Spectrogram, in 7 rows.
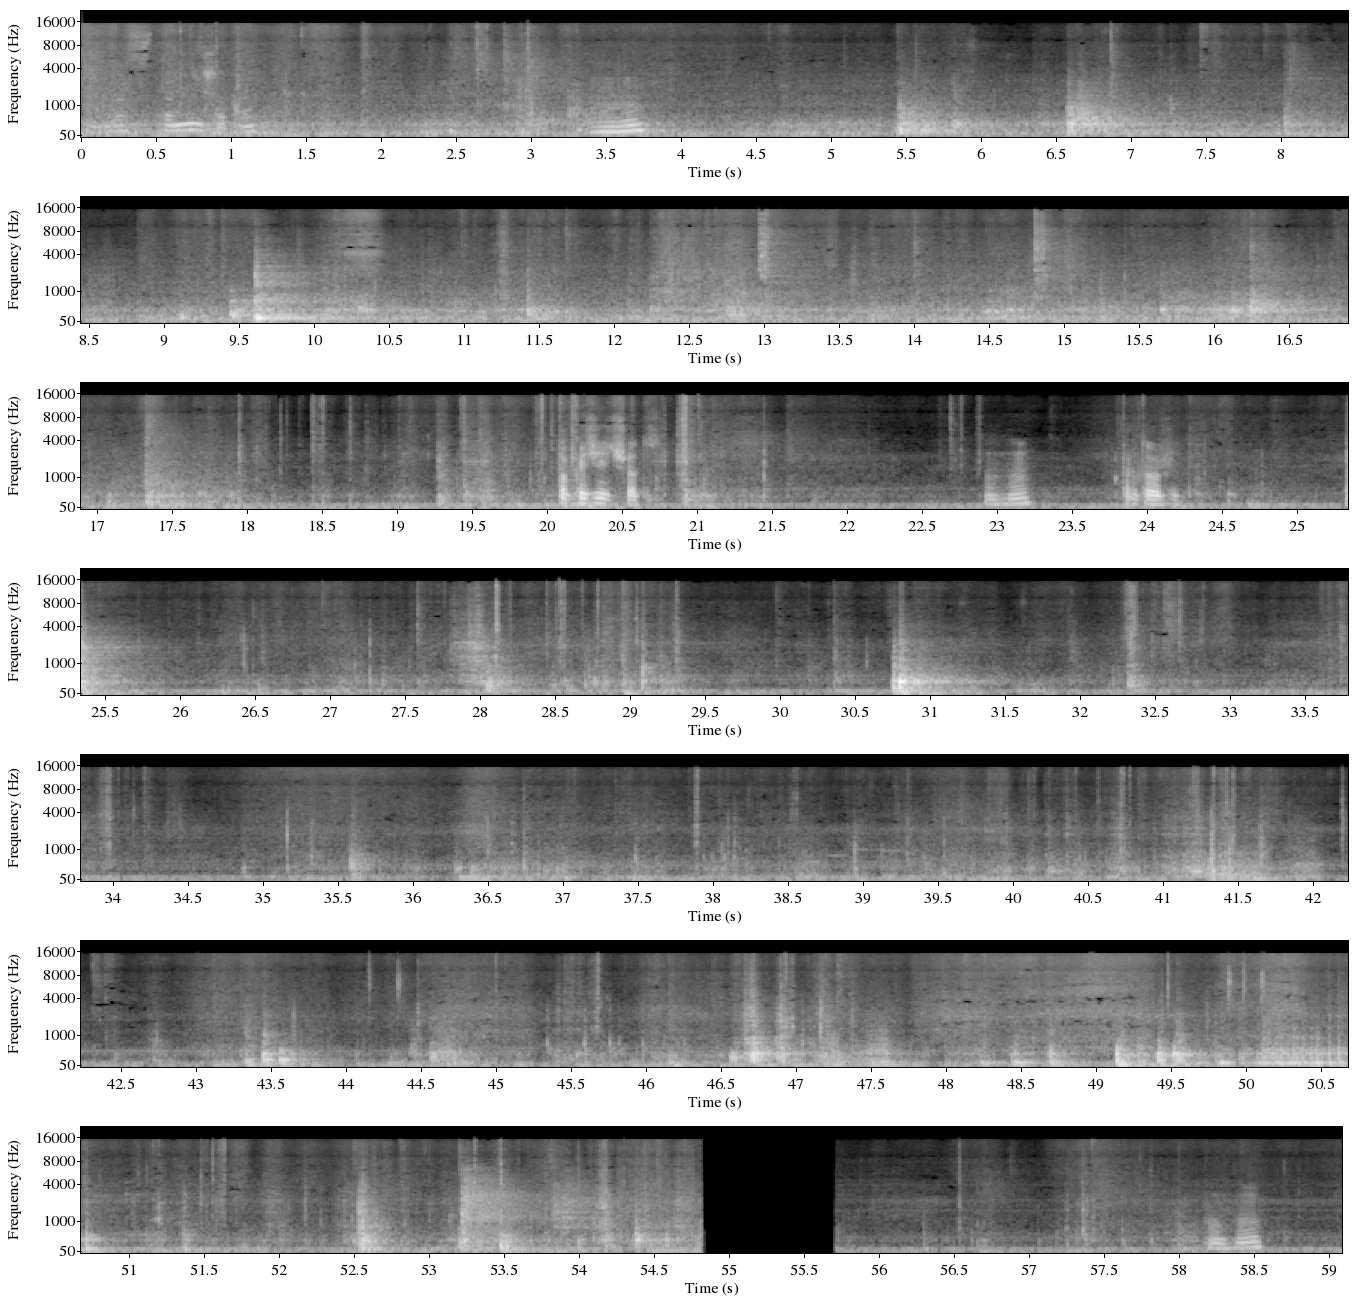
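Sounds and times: objects handled knocking and scraping: 0:24.2 - 0:54.8.

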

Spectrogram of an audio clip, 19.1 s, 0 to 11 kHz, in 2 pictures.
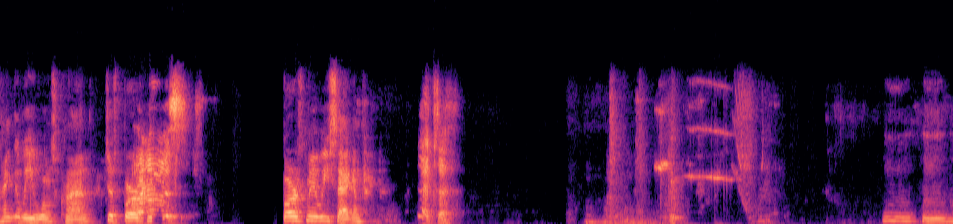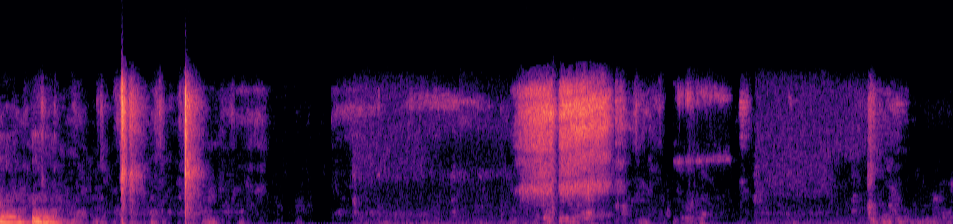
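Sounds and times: man talking: 0:00.0 - 0:02.0, 0:02.8 - 0:04.6
finger snaps: 0:10.7 - 0:11.6.

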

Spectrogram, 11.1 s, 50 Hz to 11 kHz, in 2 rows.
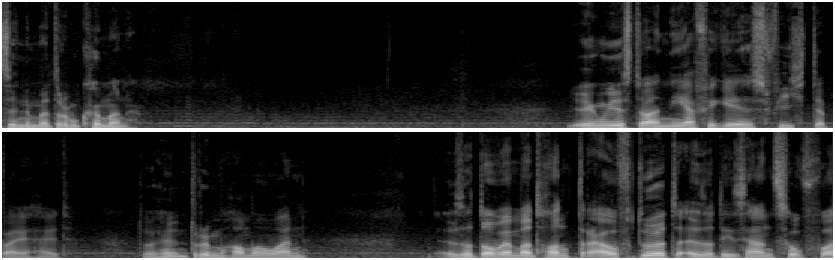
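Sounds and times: honeybee buzzing: 0:00.0 - 0:11.0.

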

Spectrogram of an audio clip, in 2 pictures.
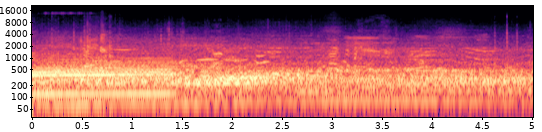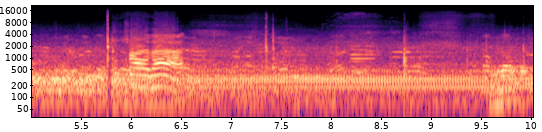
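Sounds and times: engine idling hum: 0:00.0 - 0:10.0.

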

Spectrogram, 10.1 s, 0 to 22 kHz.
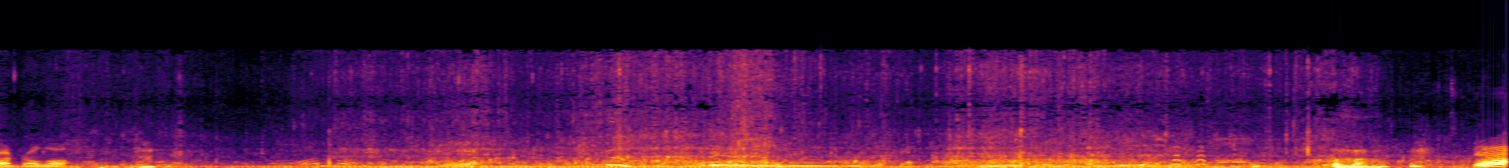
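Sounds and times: people calling out: 0:02.9 - 0:08.4.

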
